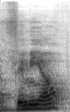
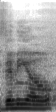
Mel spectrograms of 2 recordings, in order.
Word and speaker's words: Vimeo: rewatch you have to sign up for a Vimeo hey I got I could say it right yay Randy said it right this time uh a Vimeo uh account which is totally free so don't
